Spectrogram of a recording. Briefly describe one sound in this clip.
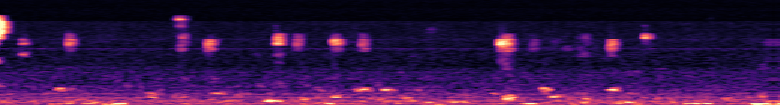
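A woman speaks calmly and steadily into a microphone, as if giving a lecture.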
